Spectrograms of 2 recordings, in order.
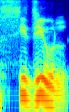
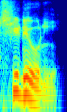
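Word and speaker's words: schedule: এটার নাম কি বলছিল সিজিউল নট শিডিউল সিজিউল বা স্ক্যাজুয়াল এটা হলো সঠিক উচ্চারণ বাট আমরা কি বলি তাহলে দাদা শিডিউল বলি আমরা শিডিউল বলি হ্যাঁ ওই যে ব্রিটিশ ইংলিশ আর আমেরিকান ইংলিশ আছে না জি আচ্ছা যাই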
